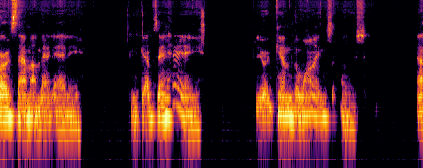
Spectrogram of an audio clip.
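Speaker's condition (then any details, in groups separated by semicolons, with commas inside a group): Multiple sclerosis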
